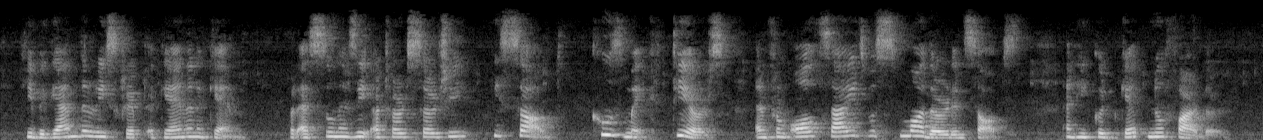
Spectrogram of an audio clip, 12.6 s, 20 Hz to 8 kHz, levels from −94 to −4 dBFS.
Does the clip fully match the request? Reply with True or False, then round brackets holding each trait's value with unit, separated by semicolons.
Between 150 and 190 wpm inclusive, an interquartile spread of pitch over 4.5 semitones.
False (160 wpm; 3.2 semitones)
